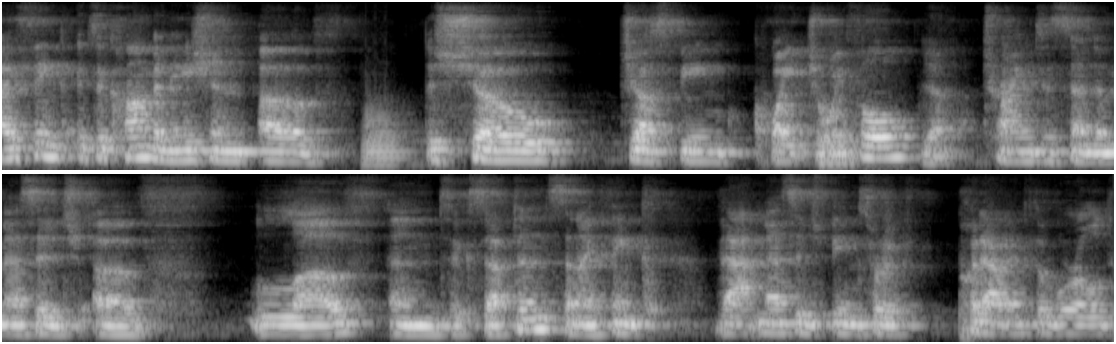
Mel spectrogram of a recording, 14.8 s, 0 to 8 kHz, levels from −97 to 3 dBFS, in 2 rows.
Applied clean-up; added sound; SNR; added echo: neural separator model SepFormer DNS4.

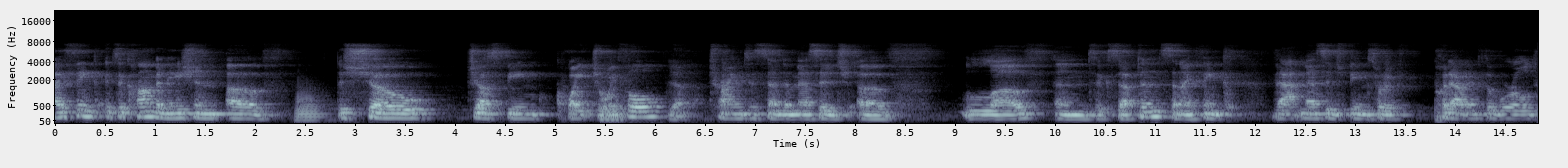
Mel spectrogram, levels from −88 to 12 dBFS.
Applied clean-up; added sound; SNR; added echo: none; Brass instrument; 14 dB; reverberation time 0.6 s.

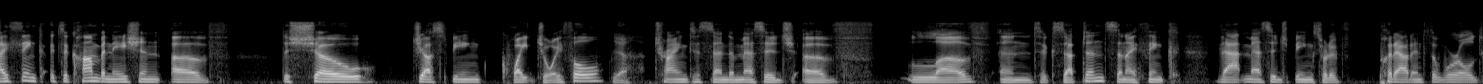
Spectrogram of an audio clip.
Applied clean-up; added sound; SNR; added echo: none; none; none; none.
